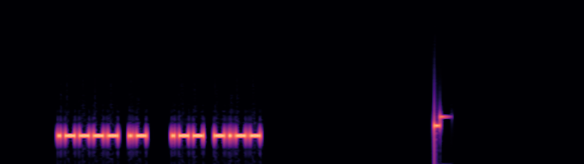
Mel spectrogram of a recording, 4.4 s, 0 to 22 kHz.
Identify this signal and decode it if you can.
Morse code, heard as a keyed tone, about 44 wpm, 700 Hz. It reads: 1A WY
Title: Field Day Exchanges - 45wpm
